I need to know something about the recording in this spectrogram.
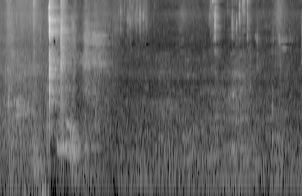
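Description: A single sharp knock about a second in, then faint, quiet small sounds of someone eating sewai from a bowl.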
